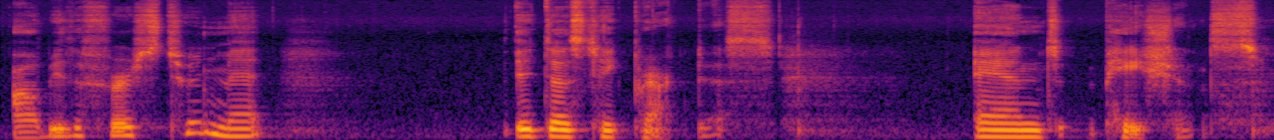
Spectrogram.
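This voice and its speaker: A woman voicing a gentle elder vampire in an ASMR roleplay, speaking softly and breathily, often near a whisper, soothing and reassuring. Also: lowish voice, vocal fry. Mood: patient, explaining. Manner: slow, soothing, reassuring, with long pauses. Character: gentle elder female vampire mentoring a nervous young one. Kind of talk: soft-spoken ASMR roleplay monologue.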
